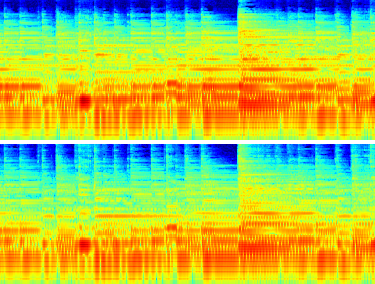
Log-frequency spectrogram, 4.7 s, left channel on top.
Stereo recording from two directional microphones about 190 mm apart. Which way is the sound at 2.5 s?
25° right (ahead or behind).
